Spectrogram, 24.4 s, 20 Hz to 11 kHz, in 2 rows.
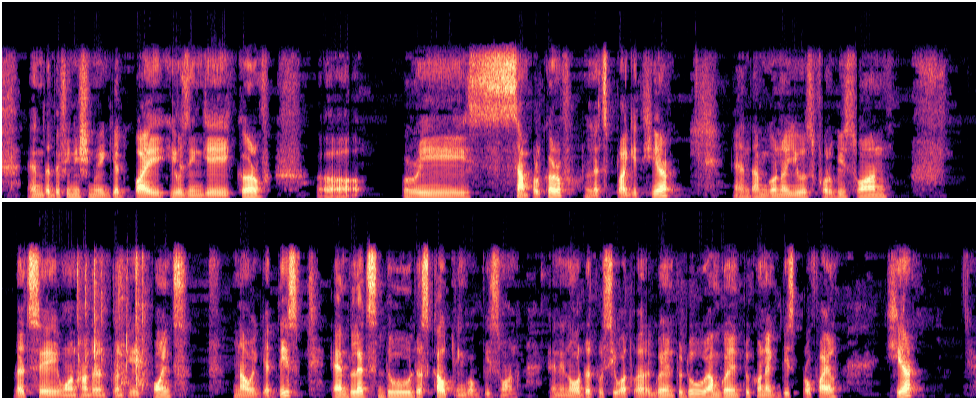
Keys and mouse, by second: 2.8 click, 6.3 click, 7.3 click, 11.9 click, 12.3 click, 13.0 KP_1, 13.3 KP_2, 13.5 KP_8, 13.8 Return, 17.3 middle click, 18.4 click, 19.7 click, 23.7 middle click.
